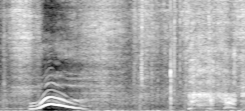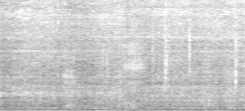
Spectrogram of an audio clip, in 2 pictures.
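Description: Bicycle tyres rolling on a concrete sidewalk, with a steady rushing noise and occasional light clicks. About half a second in, a short tone rises and then falls in pitch.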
